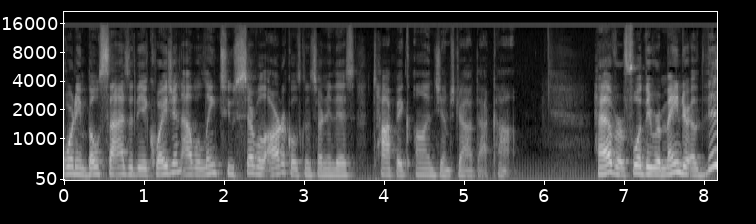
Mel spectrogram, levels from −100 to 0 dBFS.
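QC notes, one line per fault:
Throughout: video or display buzz. A steady 50 Hz buzz sits under the speech from start to end, with a gritty hash spread above it. A thin, very high whine at 15.6 kHz rides on top. The buzz is a field-rate signal from a screen or video cable leaking into the audio path. The whine is its line-rate tone. The interference sits roughly 25 dB below the speech.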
